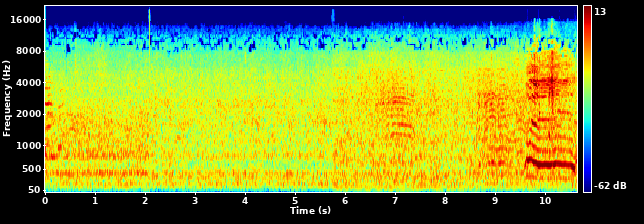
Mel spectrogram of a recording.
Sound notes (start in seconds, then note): 6.4 sheep bleating; 8.6 sheep bleating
